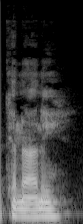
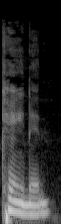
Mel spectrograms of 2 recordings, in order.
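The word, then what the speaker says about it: כנען: and then naan and that's how you pronounce it Kanan and not Canan Kanan k um yeah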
